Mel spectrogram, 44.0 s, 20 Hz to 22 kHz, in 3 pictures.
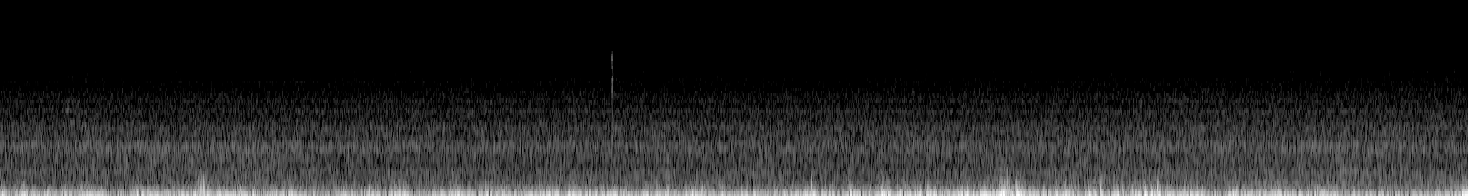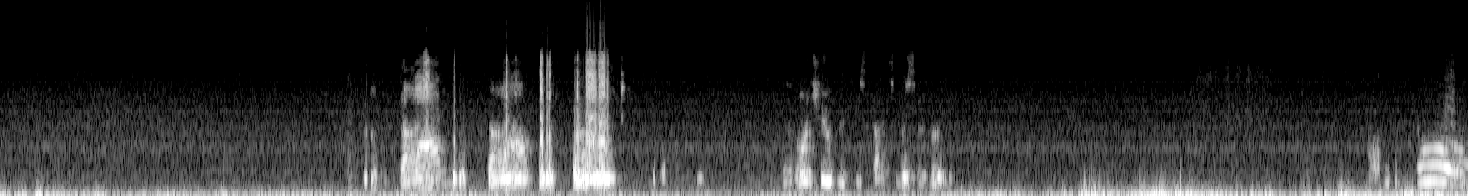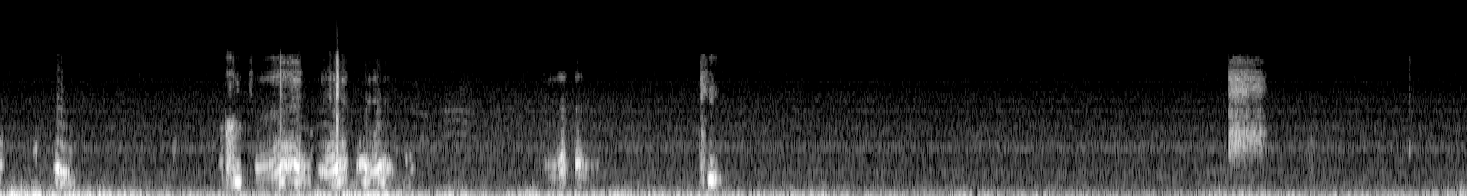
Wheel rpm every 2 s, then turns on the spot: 0, 0, 0, 0, 0, 0, 0, 0, 0, 0, 0, 0, 0, 0, 0, 0, 0, 0, 0, 0, 0, 0.
none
